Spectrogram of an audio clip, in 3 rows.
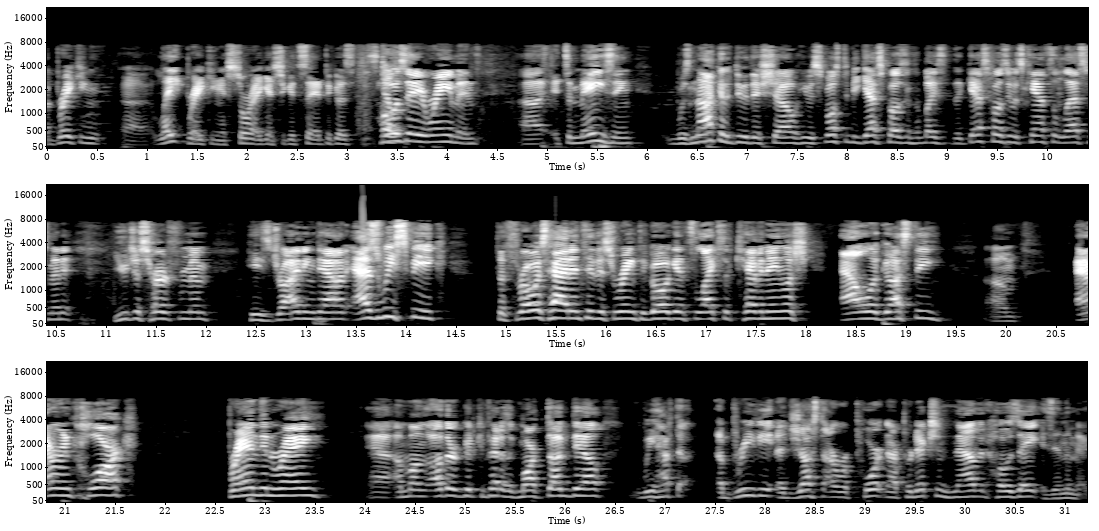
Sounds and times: Speech: 0.0 - 21.8, 22.6 - 31.2.

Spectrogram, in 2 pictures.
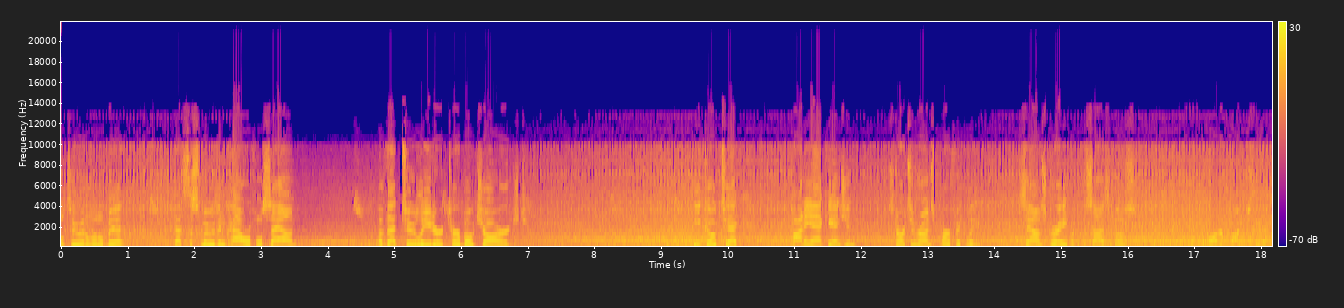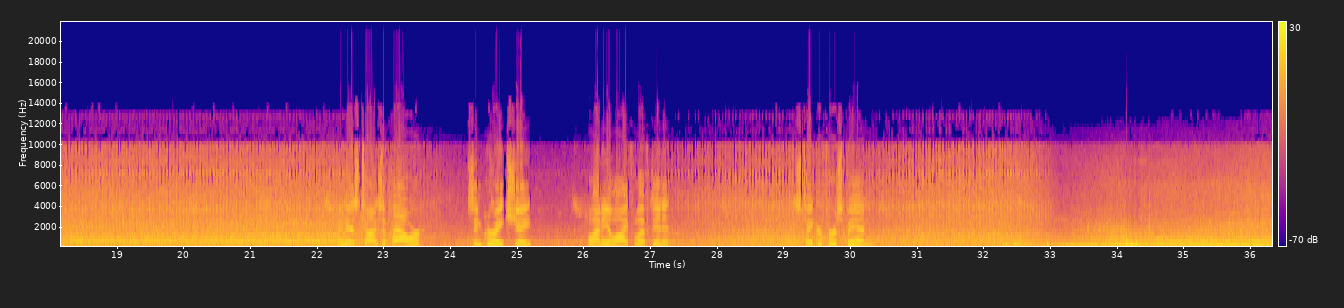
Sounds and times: Speech: 0.0 - 1.0, 1.7 - 3.6, 4.8 - 7.0, 9.5 - 10.2, 10.9 - 13.8, 14.4 - 16.2, 17.2 - 18.2, 22.3 - 23.6, 24.3 - 25.3, 26.0 - 27.4, 29.2 - 30.4
Car: 0.0 - 36.3.

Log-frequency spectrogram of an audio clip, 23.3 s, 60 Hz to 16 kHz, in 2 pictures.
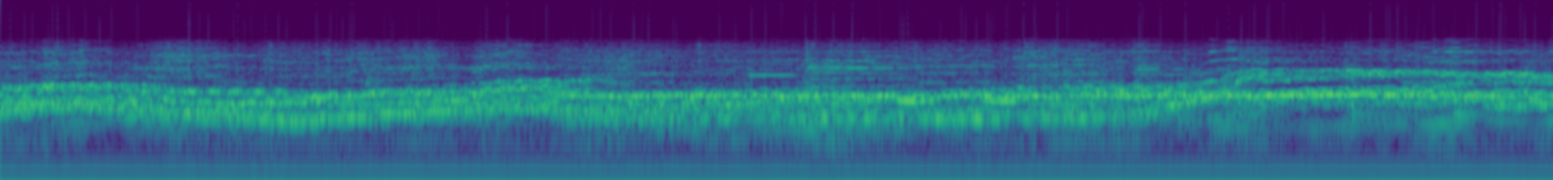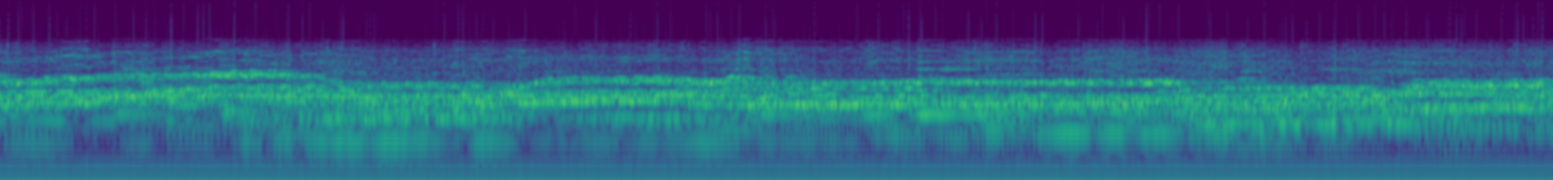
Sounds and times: Choir: 0.0 - 23.3
Gospel music: 0.0 - 23.3
Opera: 0.0 - 23.3.

